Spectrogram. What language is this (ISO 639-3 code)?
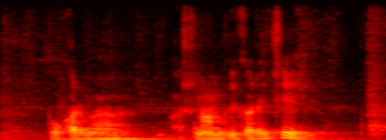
mai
